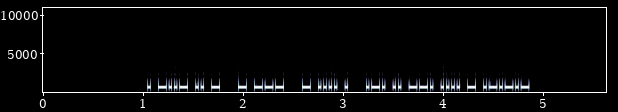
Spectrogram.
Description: Morse code, heard as a keyed tone, about 44 wpm, 700 Hz. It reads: EXIT TO THE RIGHT.
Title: Sentences from Top 1100 Words 45wpm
